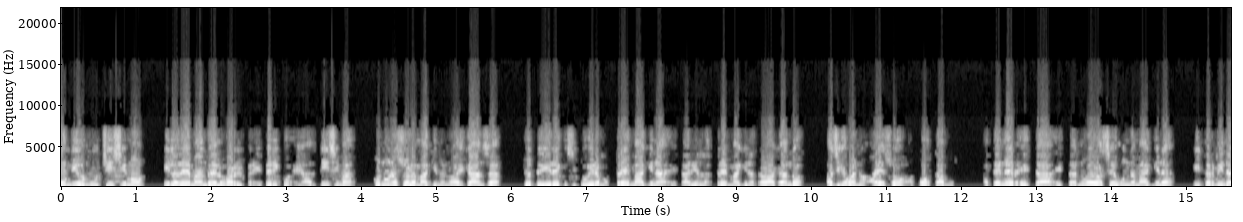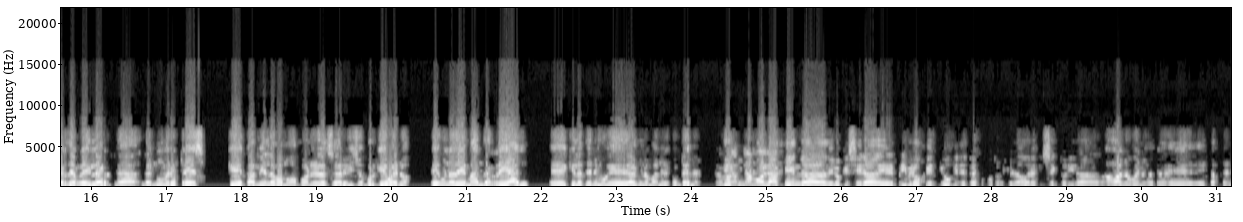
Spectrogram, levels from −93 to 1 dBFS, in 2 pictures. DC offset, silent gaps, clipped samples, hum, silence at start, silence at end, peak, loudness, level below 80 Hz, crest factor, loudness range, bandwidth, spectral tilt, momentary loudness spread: under 0.1%; none; 0.3%; none; 0 s; 0 s; 0 dBFS; -10 LUFS; -50 dBFS; 10 dB; 3 LU; 12.5 kHz; -4 dB/octave; 10 LU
